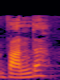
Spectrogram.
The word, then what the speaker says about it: Wanda: I mean, I've got a friend called Vanda. It's supposed to be Wanda, isn't it? Oh, but she pronounces it Vanda.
